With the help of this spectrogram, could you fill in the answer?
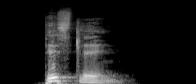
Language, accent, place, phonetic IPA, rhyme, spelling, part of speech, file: German, Germany, Berlin, [ˈdɪstl̩n], -ɪstl̩n, Disteln, noun, De-Disteln.ogg
- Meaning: plural of Distel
